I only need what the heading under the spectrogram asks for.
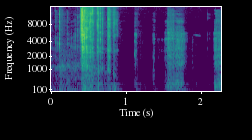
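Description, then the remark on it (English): Crunchy chewing on potato chips: a loud cluster of crisp bites at the start, then a few softer, brittle crunches spaced apart after pauses. No one speaks. “I have one more here. I'm just going to finish this.”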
